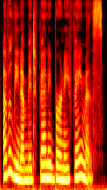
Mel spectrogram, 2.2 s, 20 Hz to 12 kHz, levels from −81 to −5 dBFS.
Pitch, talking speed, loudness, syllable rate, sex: 240 Hz, 140 wpm, -15 LUFS, 5.6 syllables/s, female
